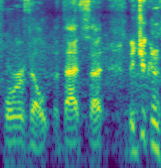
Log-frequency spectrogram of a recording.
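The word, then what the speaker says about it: Horrorwelt: o r r o r w LT it's pronounced horror velt but that's but you can find us on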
